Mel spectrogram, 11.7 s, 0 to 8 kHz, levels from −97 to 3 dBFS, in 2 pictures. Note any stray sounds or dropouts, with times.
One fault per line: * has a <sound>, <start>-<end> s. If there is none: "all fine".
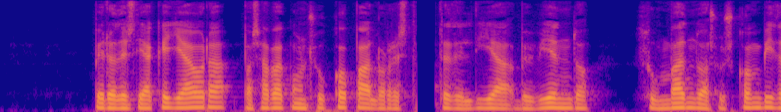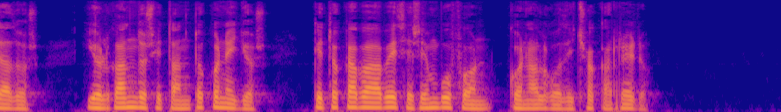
* has a dropout, 3.1-3.3 s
